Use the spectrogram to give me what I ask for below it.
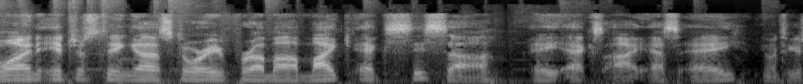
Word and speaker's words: Axisa: It's Access, so we've had him on the show before.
